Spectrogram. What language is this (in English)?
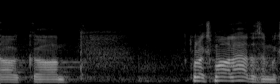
Estonian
